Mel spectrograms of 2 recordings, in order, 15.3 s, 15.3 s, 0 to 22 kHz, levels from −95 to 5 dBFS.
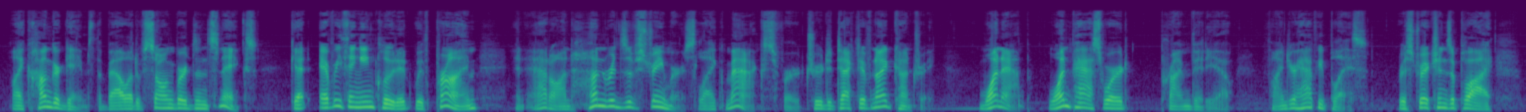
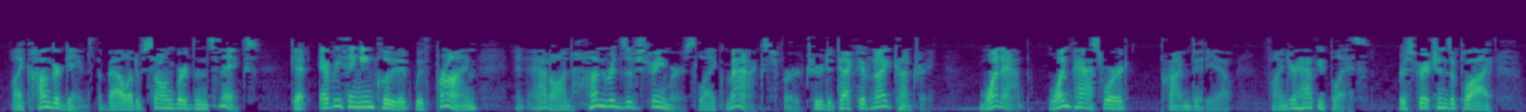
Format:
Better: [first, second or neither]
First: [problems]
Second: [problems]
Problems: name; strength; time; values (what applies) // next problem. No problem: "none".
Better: first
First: none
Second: garbled, watery; badly; nothing above 5.5 kHz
